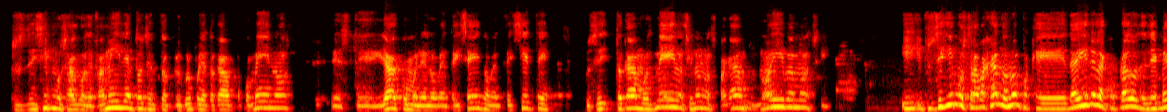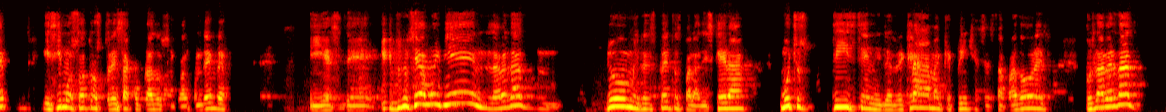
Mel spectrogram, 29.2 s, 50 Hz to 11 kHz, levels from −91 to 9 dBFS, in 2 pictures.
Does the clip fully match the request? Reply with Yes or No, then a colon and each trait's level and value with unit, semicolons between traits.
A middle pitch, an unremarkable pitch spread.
No: medium, 180 Hz; wide, 6.2 semitones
